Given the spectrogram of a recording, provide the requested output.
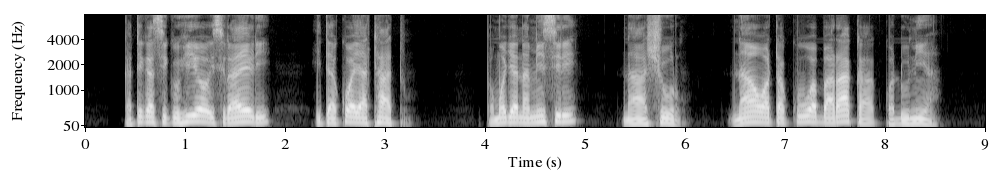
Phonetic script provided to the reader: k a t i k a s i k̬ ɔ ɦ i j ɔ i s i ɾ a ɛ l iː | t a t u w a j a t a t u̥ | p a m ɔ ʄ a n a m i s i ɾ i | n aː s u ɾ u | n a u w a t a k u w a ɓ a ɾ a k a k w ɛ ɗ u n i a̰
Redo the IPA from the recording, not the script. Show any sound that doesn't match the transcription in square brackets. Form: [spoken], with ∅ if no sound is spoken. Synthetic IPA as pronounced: k a t i k a s i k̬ [u] ɦ i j ɔ i s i ɾ a ɛ l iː | t a [k] u w a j a t a t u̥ | p a m ɔ ʄ a n a m i s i ɾ i | n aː [ʃ] u ɾ u | n a [ɔ] w a t a k u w a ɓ a ɾ a k a k w [a] ɗ u n i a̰

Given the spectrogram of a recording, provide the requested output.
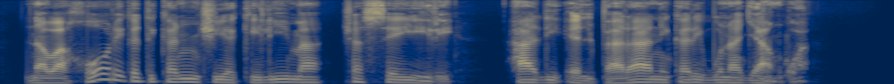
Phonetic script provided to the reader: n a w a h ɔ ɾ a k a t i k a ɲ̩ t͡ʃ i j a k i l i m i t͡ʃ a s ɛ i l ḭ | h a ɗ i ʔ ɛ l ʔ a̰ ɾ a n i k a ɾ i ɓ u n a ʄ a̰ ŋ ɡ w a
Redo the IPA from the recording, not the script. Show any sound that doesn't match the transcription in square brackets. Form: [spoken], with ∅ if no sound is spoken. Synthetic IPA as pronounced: n a w a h ɔ ɾ [i] k a t i k a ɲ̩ t͡ʃ i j a k i l i m [a] t͡ʃ a s ɛ i [ɾ] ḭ | h a ɗ i ʔ ɛ l [p] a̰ ɾ a n i k a ɾ i ɓ u n a ʄ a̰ ŋ ɡ w a

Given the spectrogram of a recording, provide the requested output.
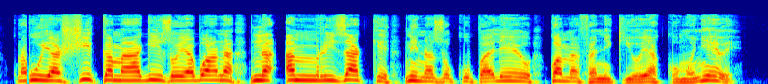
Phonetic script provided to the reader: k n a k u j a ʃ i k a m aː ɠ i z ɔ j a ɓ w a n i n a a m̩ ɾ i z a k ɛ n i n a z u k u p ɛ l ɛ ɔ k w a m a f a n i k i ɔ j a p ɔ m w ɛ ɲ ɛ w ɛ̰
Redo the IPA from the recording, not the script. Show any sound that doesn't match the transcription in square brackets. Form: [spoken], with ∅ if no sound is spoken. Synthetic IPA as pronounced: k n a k u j a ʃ i k a m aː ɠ i z ɔ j a ɓ w a n [a] n a a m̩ ɾ i z a k ɛ n i n a z [ɔ] k u p [a] l ɛ ɔ k w a m a f a n i k i ɔ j a [k] ɔ m w ɛ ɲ ɛ w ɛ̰

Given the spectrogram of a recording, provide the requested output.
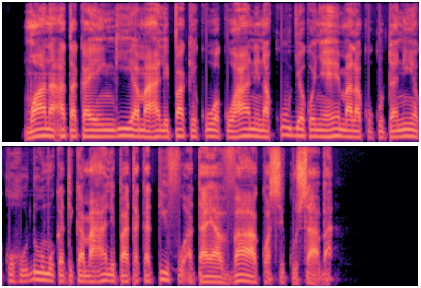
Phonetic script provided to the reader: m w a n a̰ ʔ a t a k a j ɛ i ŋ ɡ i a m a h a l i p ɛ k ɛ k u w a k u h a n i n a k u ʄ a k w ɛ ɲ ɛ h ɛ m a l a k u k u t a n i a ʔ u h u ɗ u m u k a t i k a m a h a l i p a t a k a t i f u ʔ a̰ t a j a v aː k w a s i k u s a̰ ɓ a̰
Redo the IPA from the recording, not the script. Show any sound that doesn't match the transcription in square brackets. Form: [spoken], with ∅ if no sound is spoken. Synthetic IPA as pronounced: m w a n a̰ ʔ a t a k a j ɛ i ŋ ɡ i a m a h a l i p [a] k ɛ k u w a k u h a n i n a k u ʄ a k w ɛ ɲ ɛ h ɛ m a l a k u k u t a n i a [k] u h u ɗ u m u k a t i k a m a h a l i p a t a k a t i f u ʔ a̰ t a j a v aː k w a s i k u s a̰ ɓ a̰

